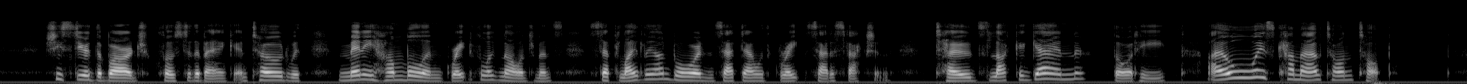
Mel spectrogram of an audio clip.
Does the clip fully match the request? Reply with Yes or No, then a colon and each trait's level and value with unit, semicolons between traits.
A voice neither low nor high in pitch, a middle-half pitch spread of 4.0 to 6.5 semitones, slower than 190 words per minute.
Yes: medium, 180 Hz; wide, 5.5 semitones; average, 150 wpm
